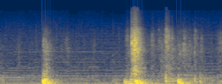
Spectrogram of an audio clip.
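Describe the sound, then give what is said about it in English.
A locked door to the room of Émile Zola and his wife is broken open by servants: a heavy thud, a pause, then a louder crashing impact followed by a couple of smaller knocks and rattles, with no talking. “we must break open that door.”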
